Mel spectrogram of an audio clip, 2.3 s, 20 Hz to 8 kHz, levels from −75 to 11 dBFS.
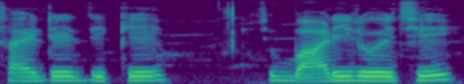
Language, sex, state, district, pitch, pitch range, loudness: Bengali, male, West Bengal, Cooch Behar, 150 Hz, 150-155 Hz, -15 LUFS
